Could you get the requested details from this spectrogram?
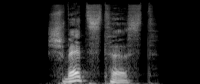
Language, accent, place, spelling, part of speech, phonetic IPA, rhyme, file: German, Germany, Berlin, schwätztest, verb, [ˈʃvɛt͡stəst], -ɛt͡stəst, De-schwätztest.ogg
- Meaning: inflection of schwätzen: 1. second-person singular preterite 2. second-person singular subjunctive II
